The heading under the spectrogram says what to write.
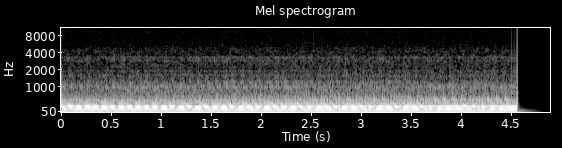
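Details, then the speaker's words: Deep, even V8 exhaust pulse when revved, then a sharp cut, on a 1994 Lexus LS400 1UZ-FE with 172,000 miles, after fixing a bad exhaust leak, deleting two of four mufflers and fitting two Flowmaster Super 10s; clean, leak-free note. "when i want that sucker to be loud i rev on it and it's there and it sounds good and i actually get quite a bit of compliments on it"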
